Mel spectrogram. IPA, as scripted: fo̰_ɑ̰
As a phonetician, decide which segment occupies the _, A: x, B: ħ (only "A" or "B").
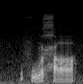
B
